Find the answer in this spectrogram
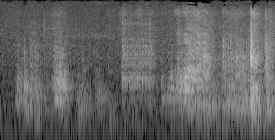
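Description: Rubber pull-through bumper being pulled by hand through the hole in a hair shear's finger ring: a few rubbing scrapes, with a sharp click near the end.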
